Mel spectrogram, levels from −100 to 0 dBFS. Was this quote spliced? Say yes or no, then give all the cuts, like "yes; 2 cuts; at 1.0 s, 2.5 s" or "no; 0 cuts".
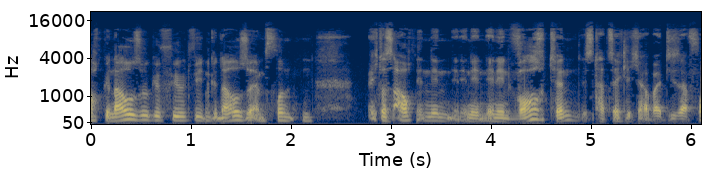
yes; 5 cuts; at 1.1 s, 2.9 s, 3.3 s, 3.7 s, 5.0 s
